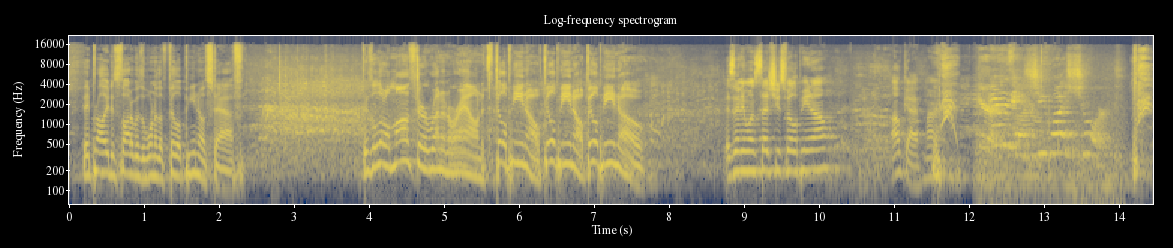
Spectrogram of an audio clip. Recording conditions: live audience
